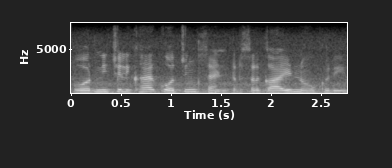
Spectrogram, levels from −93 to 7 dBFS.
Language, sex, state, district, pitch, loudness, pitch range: Hindi, female, Haryana, Jhajjar, 220 Hz, -15 LUFS, 215-230 Hz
